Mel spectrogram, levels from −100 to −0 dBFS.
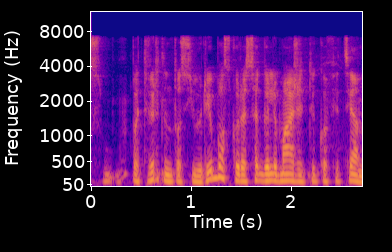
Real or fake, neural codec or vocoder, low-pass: real; none; 7.2 kHz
